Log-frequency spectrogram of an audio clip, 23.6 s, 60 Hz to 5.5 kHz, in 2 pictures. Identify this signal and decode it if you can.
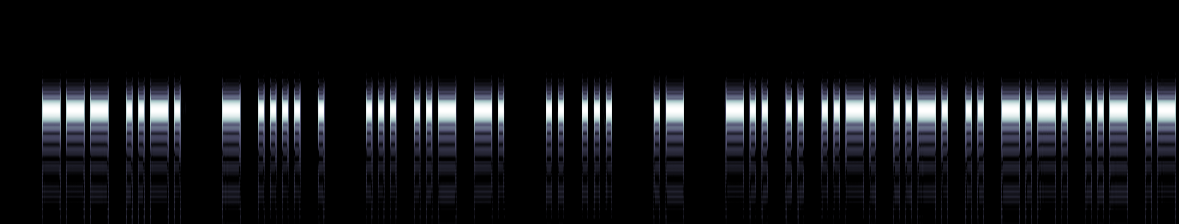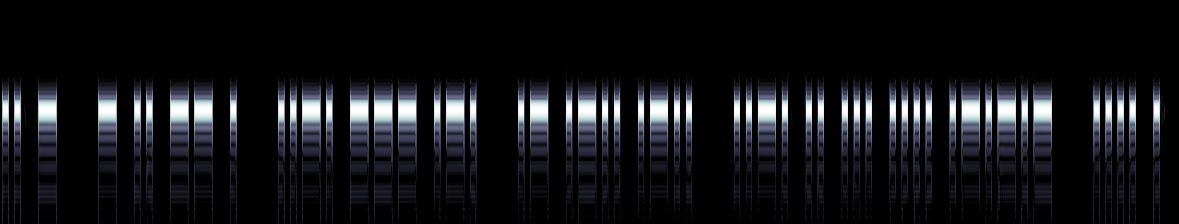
Morse code, heard as a keyed tone, about 20 wpm, 600 Hz. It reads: OF THE SUN IS A DIFFICULT TIME FOR ALL FISH. HE
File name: the old man and the sea part 2 20wpm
